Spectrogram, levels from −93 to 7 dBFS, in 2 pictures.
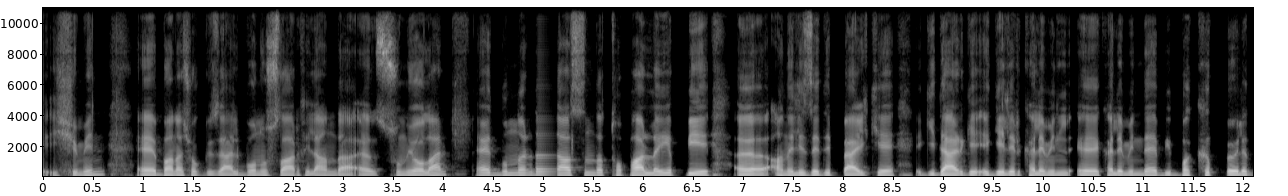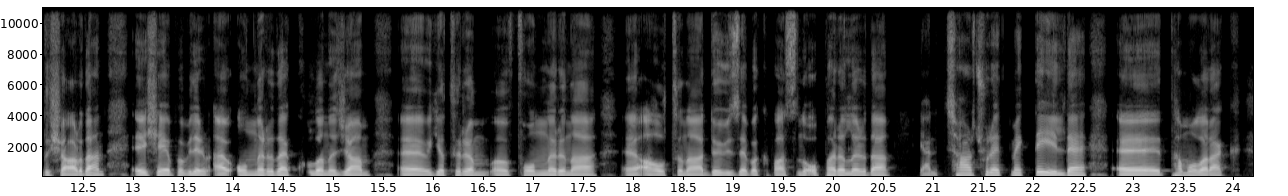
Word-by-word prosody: işimin. 120 - -6 0.3
Eee, 110 0 +1
bana 115 +2 +2
çok 125 -1 -7
güzel 120 0 -3
bonuslar 115 +1 -2
filan 120 0 -4
da, 105 -2 -2
eee, 100 -1 -3
sunuyorlar. 110 - -1 0.3
Evet, 165 +1 0
bunları 160 +6 -3
da 180 0 -4
aslında 160 -1 -1
toparlayıp 135 +3 +1
bir, 125 0 +3 0.3
eee, 110 0 +4 0.2
analiz 125 +3 -1
edip, 130 0 -1
belki 115 +5 +1 0.2
gider, 120 +2 +3
eee, 120 0 -1
gelir 115 +2 +1
kalemin, 100 -3 -1
eee, 105 -2 +3
kaleminde 105 +8 -1
bir 115 -4 -5
bakıp 160 +7 -2
böyle 100 -2 +3
dışardan, 105 - +2 0.3
eee, 110 +1 +4
şey 120 +2 0
yapabilirim, 120 -2 +1
aaa, 105 0 +3
onları 120 +3 0
da 130 -1 +5
kullanacağım, 115 +2 +1 0.3
eee, 105 -1 +4
yatırım, 125 +1 -1
ııı, 110 -1 +1
fonlarına, 105 -2 +1 0.3
eee, 105 - -1
altına, 105 -1 0
dövize 105 +1 0
bakıp 110 +1 -5
aslında 115 +3 -2
o 120 - +1
paraları 125 +1 +1
da 125 -1 +2 0.3
yani 110 0 -9
çarçur 160 +1 -2
etmek 160 0 -1
değil 140 -10 +4
de, 155 +1 +3 0.3
eee, 115 -1 +5
tam 145 -2 -2
olarak, 125 +2 +1
120 Hz, 140 wpm, -22 LUFS, 110-130 Hz, 0.3 s, da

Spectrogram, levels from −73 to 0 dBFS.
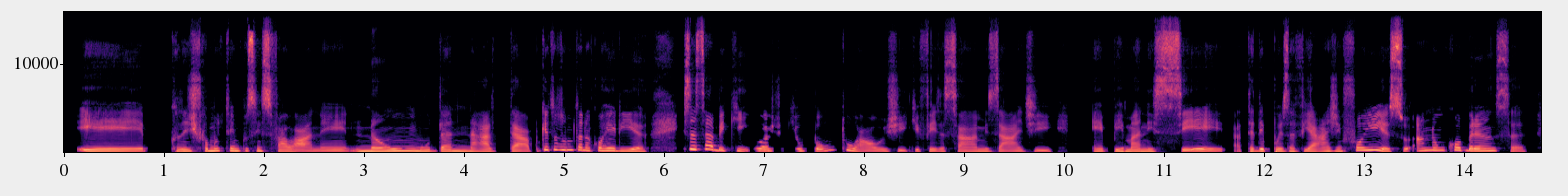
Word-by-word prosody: eh, 165 -1 +3 0.3
quando 205 -1 -2
a - - +2
gente 205 0 +1
fica - - -2
muito 240 +2 +2
tempo 235 -2 0
sem 225 -2 +4
se 205 - +3
falar, 185 -10 0
né, 145 0 -4
não 190 +2 +2
muda 200 -3 +1
nada, 175 -6 -1
porque 330 - 0
todo 350 - -1
mundo 325 0 +2
está 320 -1 0
na 275 - 0
correria. 210 -11 +2 0.3
E - - -5
você 405 -1 +6
sabe 385 -9 +3
que 225 -3 -6
eu 245 - +1
acho 225 0 -4
que 225 - -8
o 220 - -4
ponto 275 +5 -2
auge 145 -4 -4
que 175 - -8
fez 170 -2 -4
essa 155 -3 -2
amizade, 145 -2 -4 0.4
eh, 155 -2 -2
permanecer, 165 +1 +1
até 175 - -5
depois 180 -3 0
da 175 - -1
viagem 170 +3 -2
foi 300 +9 +1 0.2
isso, 155 -1 +4
a 255 - +1
não 285 +1 0
cobrança. 245 - +1
185 Hz, 185 wpm, -21 LUFS, 160-235 Hz, 0.4 s, você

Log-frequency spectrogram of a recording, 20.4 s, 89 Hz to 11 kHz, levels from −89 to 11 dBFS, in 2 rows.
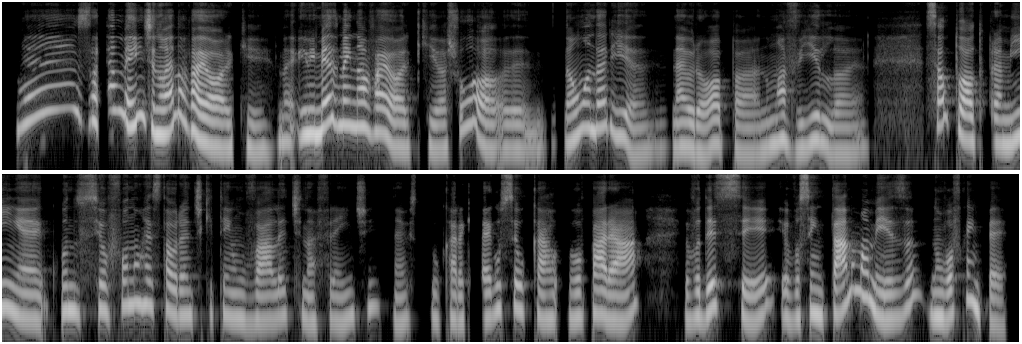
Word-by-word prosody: É, 480 +9 -2
exatamente, 370 - +3
não 250 0 +8
é 265 - +7
Nova 325 - +6
Iorque, 170 -3 +1
né, 205 0 -5
e 250 +1 +7
mesmo 330 +5 +7
em 325 - +5
Nova 290 -4 +4
Iorque, 175 -4 0
eu 165 - -3
acho 170 - -7
o 330 +4 -1
ó, 170 -4 +1
éh, 165 0 -4 0.4
não 220 +8 +1
andaria, 240 - 0 0.2
na 175 +1 -1
Europa, 160 -2 -2
numa 190 +6 0
vila. 165 -4 -4 0.6
Salto 320 - 0
alto, 210 -1 +4
pra 200 -1 -2
mim, 215 +3 +1
é 175 0 -2
quando 220 0 0
se 230 +4 -8
eu 225 - 0
for 255 +5 -5
num 270 +1 +1
restaurante 220 -7 -2
que 205 - -16
tem 195 -2 -7
um 180 - -4
valet 170 +4 -5
na 165 -1 -6
frente, 185 +9 -10
né, 165 +1 -9 0.2
o 175 -2 -10
cara 170 0 -6
que - - -25
pega 180 +4 -3
o 230 - -3
seu 235 -1 -2
carro, 175 -5 -5
eu 175 - -6
vou 185 - -3
parar, 185 +1 +2 0.4
eu 175 - -8
vou 190 +1 -2
descer, 215 0 -2
eu 185 -1 -4
vou 180 +1 -5
sentar 195 0 +3
numa 360 -3 +1
mesa, 195 - -1
não 185 -1 0
vou 190 - +1
ficar 300 - -6
em 260 - +3
pé, 155 -7 -7
195 Hz, 190 wpm, -22 LUFS, 175-255 Hz, 0.6 s, não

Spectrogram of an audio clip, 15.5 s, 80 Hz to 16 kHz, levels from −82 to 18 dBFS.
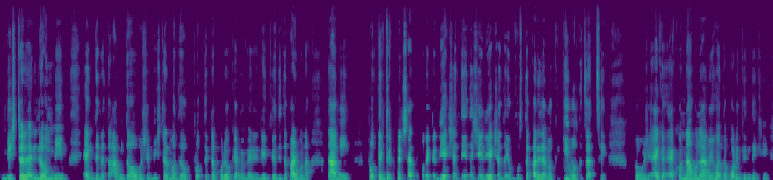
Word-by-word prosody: ২০ 245 +1 +2
টা 240 - +9
রান্ডম 245 +8 +4 0.2
মিম 235 -2 0 0.5
১ 215 - 0
দিনে। 185 -3 -3
তো - - -2
আমি 220 +1 -3
তো 255 - 0
অবশ্যই 225 +3 -6
২০ 200 0 -8
টার 230 -1 0
মধ্যে 230 +2 -4 0.3
প্রত্যেকটা 260 -2 -5
পড়ে 230 0 0
ওকে 225 +1 -12
আমি 215 - -9 0.2
এ - - -3 0.2
রিপ্লাই 205 +2 -4
দিতে 205 +1 -7
পারব 235 -2 +6
না। - - -4 0.4
তো - - -1
আমি 245 -1 -2 0.5
প্রত্যেকটার 280 - 0
সাথে - - +5
কোনো 275 - -8
একটা 270 +1 -5
রিঅ্যাকশন 250 +5 +3
দিয়ে 260 0 -1
দেই। 290 +2 -7
সে 270 - +1
রিঅ্যাকশন 230 +1 +3
থেকে 255 -2 -4
বুঝতে 220 +2 -7
পারে 235 -1 +6
যে - - +4
আমি 210 - -7
ওকে 205 +2 -28
কি 295 - 0
বলতে 215 -1 -4
চাচ্ছি। 360 - -2 0.7
তো - - -6 0.4
এখ 230 - +1 0.2
এখন 295 +9 -7
না 295 - +8
হলে 300 0 0
আমি 225 - -3
হয়তো 205 -1 0
পরের 205 -2 -1
দিন 190 -1 -6
দেখি। 175 +1 -13
230 Hz, 200 wpm, -21 LUFS, 215-260 Hz, 0.7 s, টা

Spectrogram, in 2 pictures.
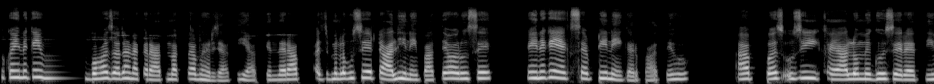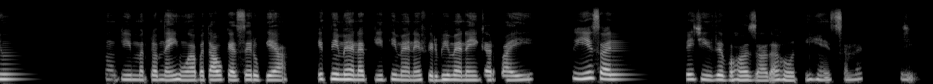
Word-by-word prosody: तो 310 - -11
कहीं 320 0 +4
न 315 - +3
कहीं 335 +1 +2 0.5
बहुत 265 +3 +5
ज़्यादा 270 +1 +4
नकारात्मकता 235 0 -1
भर 210 -5 0
जाती 180 +6 -7
है 200 - -2
आपके 210 - -10
अंदर। 220 +2 +1
आप 240 - +2 0.2
अज 240 -1 -5
मतलब 265 +1 +3
उसे 300 +1 +3
टाल 225 -3 +4
ही 275 - +7
नहीं 225 -3 0
पाते 210 +6 -1
और 270 -1 +5
उसे 280 +1 +3
कहीं 290 0 -2
न 300 - +5
कहीं 315 -1 +5
एक्सेप्ट 270 -1 -1
ही 280 - +5
नहीं 220 -5 +1
कर 190 -1 -5
पाते 205 +3 -8
हो, 245 +2 0 0.5
आप 260 +1 +3
बस 270 +2 +4
उसी 290 +2 +3
ख़्याल 230 0 +4
में 245 - +4
घुसे 245 -1 +4
रहती 220 +2 0
हूँ 240 0 -6 0.6
कि, 220 -1 -4
मतलब 210 0 -4
नहीं 210 +2 0
हुआ, 200 -1 -1
बताओ 205 +1 -1
कैसे 210 +1 -1
रुक 210 -2 -3
गया? 205 -1 -1 0.3
इतनी 245 0 +2
मेहनत 220 -2 +2
की 215 -1 -6
थी 230 - 0
मैंने, 205 -1 -2
फिर 205 -3 -4
भी 220 +1 +2
मैं 215 -1 0
नहीं 205 0 -2
कर 205 - -2
पाई। 205 +3 -3 0.4
तो 265 - -4
ये 270 +3 +3
सारी 230 -2 -4
चीज़ें 215 -2 -2
बहुत 200 0 -1
ज़्यादा 185 +2 -4
होती 215 +4 -6
हैं 215 - -7
इस 225 - -7
समय। 220 +3 -10 0.4
जी। 230 - -13
230 Hz, 220 wpm, -20 LUFS, 210-255 Hz, 0.6 s, ही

